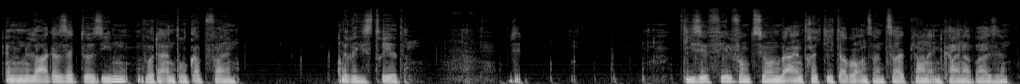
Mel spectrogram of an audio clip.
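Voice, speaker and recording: A groggy male astronaut dictates his log in a sci-fi radio play. The voice is low, dark and flat, close and dry, stumbling on words with a sluggish tongue. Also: dry recording. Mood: groggy, factual. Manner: halting, stumbling over words, flat reporting. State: sluggish tongue after long sleep. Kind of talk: German science fiction radio drama.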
